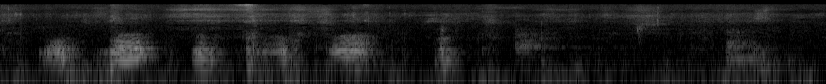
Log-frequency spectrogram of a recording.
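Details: Bull terrier puppies play fighting indoors, giving a run of short, rough, harmonic growling yaps about three per second for two seconds, then fainter grumbles amid scuffling and soft thumps.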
